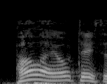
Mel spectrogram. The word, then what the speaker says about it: palaiotes: Palaiotes is a hapax legomenon. Oh, no, not one of those. P-A-L-A-I-O-T, long E-S, palaiotes.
